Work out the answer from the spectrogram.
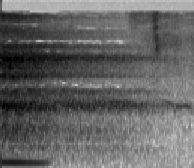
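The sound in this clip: A single audible exhale during a guided breathing meditation: a soft, airy breath that starts with a brief voiced edge and fades out steadily over about a second, with no talk.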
